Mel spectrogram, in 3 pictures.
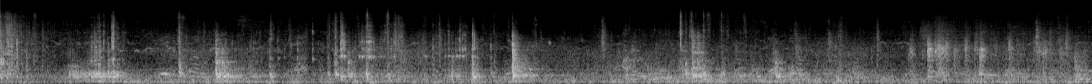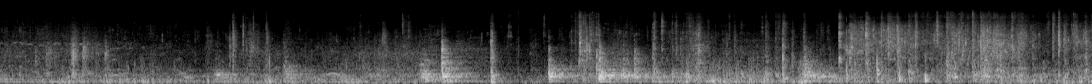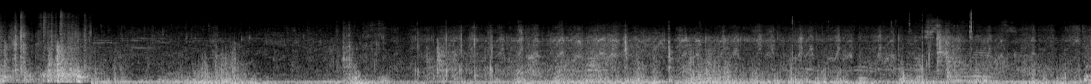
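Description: Scattered knocks, slaps and rustles of freshly caught mackerel and a foam cooler lid being handled on a boat deck, over a low steady hum; about two-thirds of the way through this gives way to a steadier low drone of the boat's engine with wind.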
